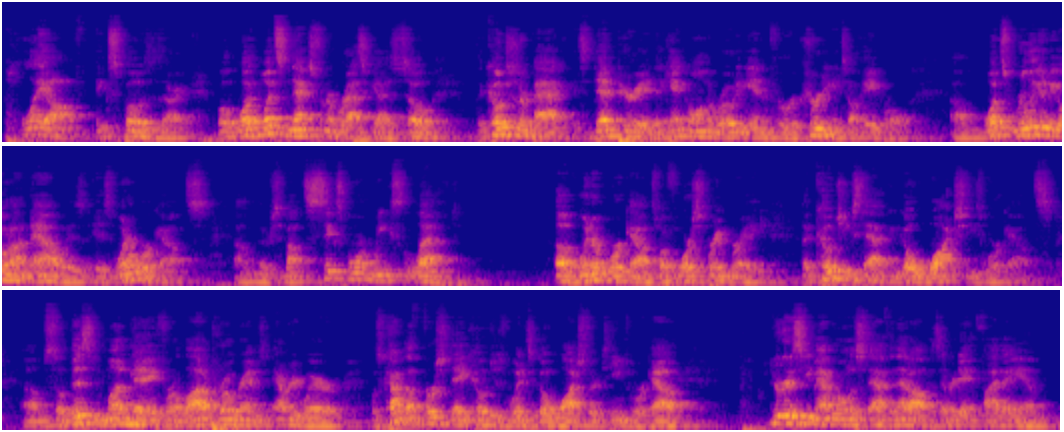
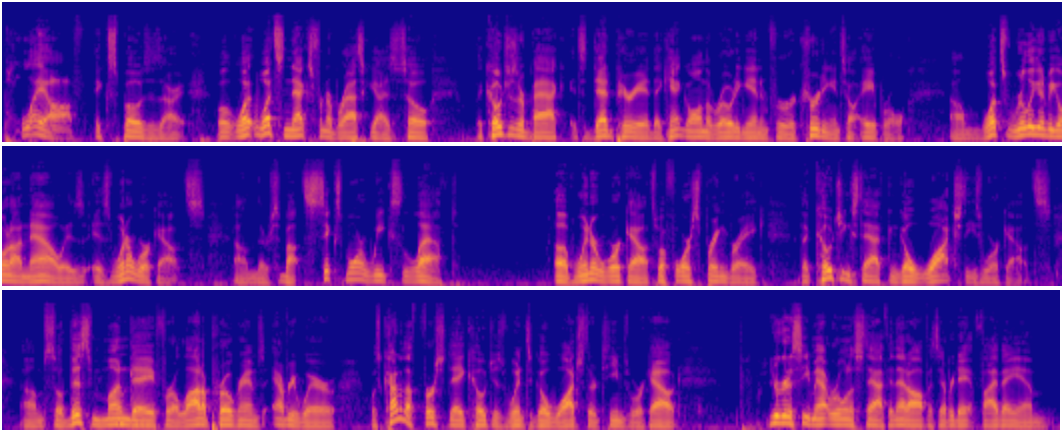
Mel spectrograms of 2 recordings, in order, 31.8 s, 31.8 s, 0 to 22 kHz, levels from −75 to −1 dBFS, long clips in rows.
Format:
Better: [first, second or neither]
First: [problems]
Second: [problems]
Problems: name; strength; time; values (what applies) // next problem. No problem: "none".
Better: second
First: off-mic speech; far // room echo; noticeable; dies away in 0.5 s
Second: none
